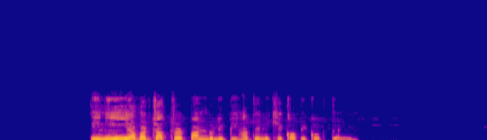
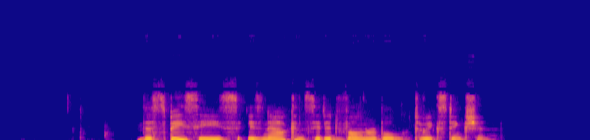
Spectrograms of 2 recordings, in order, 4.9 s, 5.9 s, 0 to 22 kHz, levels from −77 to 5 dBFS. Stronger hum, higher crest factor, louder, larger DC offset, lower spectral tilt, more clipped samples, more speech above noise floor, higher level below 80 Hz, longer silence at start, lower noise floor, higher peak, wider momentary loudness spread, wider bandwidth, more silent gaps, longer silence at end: neither; about the same, 18 dB vs 18 dB; about the same, -18 LUFS vs -18 LUFS; neither; first, -7.5 dB/octave vs -5.5 dB/octave; neither; first, over 72 dB vs 40 dB; first, -58 dBFS vs -64 dBFS; second, 0.9 s vs 1.4 s; first, under -90 dBFS vs -57 dBFS; about the same, -2 dBFS vs -2 dBFS; first, 15 LU vs 7 LU; second, 7.2 kHz vs 9 kHz; neither; first, 1.3 s vs 1 s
